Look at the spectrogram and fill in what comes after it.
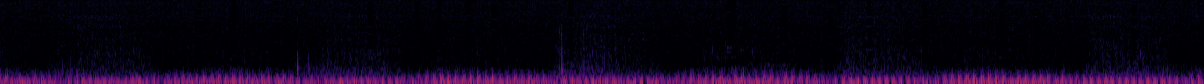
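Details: Domestic cat purring steadily: a continuous low rumble with a throbbing pulse, nearly all energy in the deep bass, a few faint clicks scattered on top and no other voices.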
